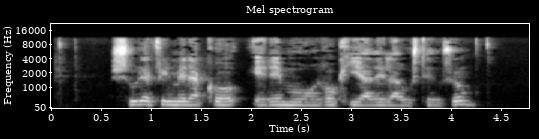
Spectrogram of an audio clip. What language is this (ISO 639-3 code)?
eus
